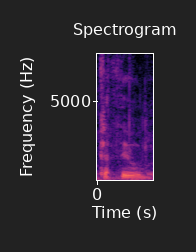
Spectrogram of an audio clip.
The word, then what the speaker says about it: Cthulhu: Call of Cthulhu, right? Yep. Is that how you pronounce it?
